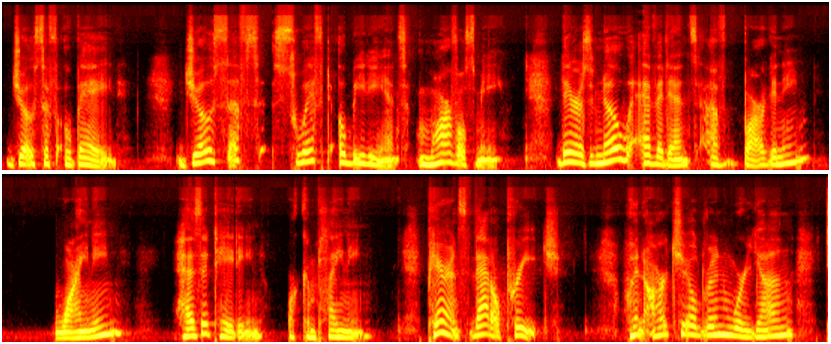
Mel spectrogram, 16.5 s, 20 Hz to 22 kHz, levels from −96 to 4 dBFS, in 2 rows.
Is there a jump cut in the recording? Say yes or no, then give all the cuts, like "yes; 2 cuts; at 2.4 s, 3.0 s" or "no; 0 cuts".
no; 0 cuts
